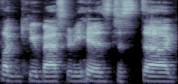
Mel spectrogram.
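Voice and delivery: usual speaking voice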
